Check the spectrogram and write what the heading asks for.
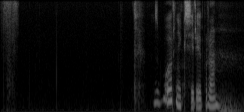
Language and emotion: Russian, sad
